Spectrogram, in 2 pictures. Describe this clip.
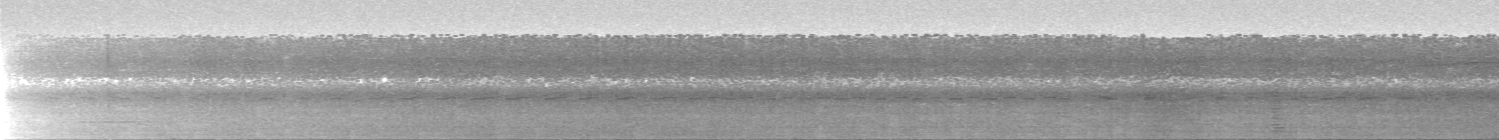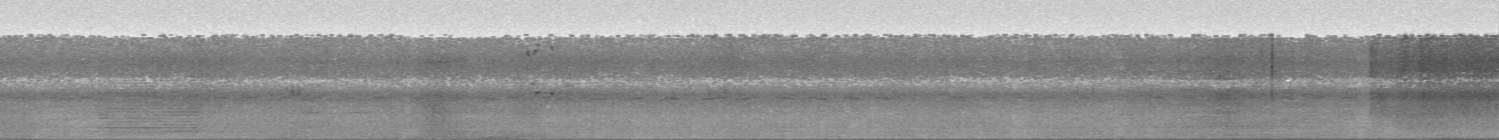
Soundscapes > Urban
AMBTraf-Samsung Galaxy Smartphone, CU Traffic, During Thunderstorm, Nighttime, Cars, Trucks, Brakes, Honks, Passes Nicholas Judy TDC
A traffic during a night thunderstorm. Cars, trucks moving with horns honking, brakes, passing and thunder rumbling, quiet insect noise and rain throughout.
